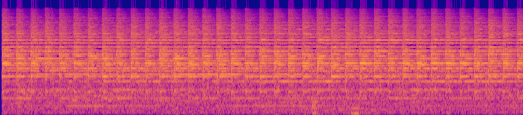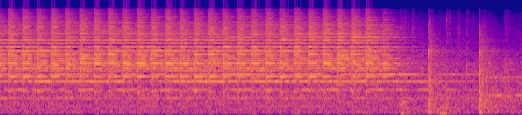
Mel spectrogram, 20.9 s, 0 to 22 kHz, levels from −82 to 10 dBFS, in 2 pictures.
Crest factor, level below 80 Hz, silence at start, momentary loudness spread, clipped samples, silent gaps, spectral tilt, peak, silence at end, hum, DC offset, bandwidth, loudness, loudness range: 10 dB; -42 dBFS; 0 s; 11 LU; 0.7%; none; 1 dB/octave; 0 dBFS; 0 s; none; under 0.1%; over 20 kHz; -6 LUFS; 2 LU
